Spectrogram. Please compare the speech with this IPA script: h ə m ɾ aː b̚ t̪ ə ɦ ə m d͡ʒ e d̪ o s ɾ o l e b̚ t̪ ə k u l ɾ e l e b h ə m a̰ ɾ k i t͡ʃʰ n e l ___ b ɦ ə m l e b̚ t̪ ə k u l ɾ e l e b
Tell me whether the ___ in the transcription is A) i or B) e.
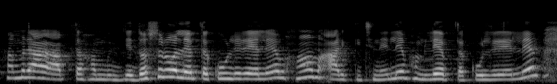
B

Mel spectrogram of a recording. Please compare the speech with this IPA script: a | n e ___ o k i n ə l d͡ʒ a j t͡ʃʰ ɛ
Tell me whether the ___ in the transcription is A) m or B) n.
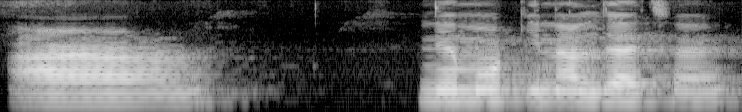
A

